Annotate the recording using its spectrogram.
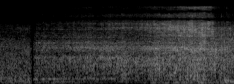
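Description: Model train speeding past close by: a rushing noise that swells toward the end and then fades.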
